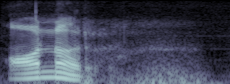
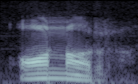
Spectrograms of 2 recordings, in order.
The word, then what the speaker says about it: honor: Similarly, an honor. Honor is preceded by the article N, because you see here H remains silent. We must pronounce it as honor, not honor.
